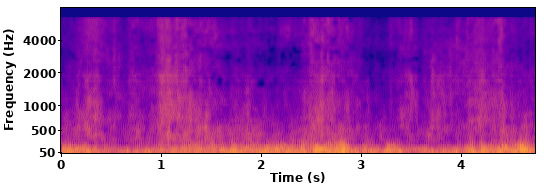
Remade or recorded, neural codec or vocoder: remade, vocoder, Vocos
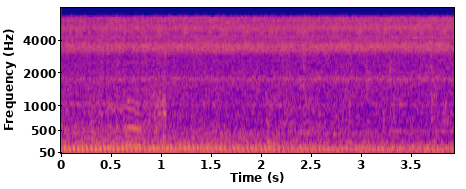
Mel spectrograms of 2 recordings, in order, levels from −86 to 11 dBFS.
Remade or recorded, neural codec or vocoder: recorded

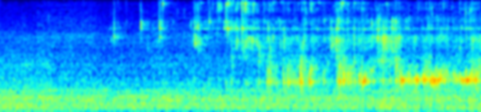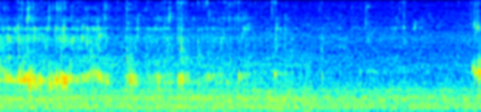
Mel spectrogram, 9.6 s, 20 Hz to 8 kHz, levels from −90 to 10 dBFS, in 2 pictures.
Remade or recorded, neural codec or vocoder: recorded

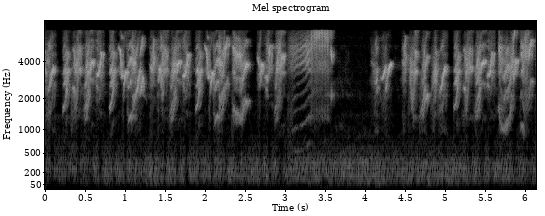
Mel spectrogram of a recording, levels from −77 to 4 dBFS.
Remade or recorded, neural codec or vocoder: remade, vocoder, Vocos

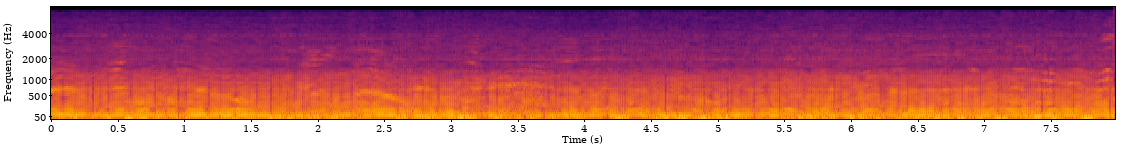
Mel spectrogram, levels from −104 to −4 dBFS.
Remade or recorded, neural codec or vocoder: remade, vocoder, Vocos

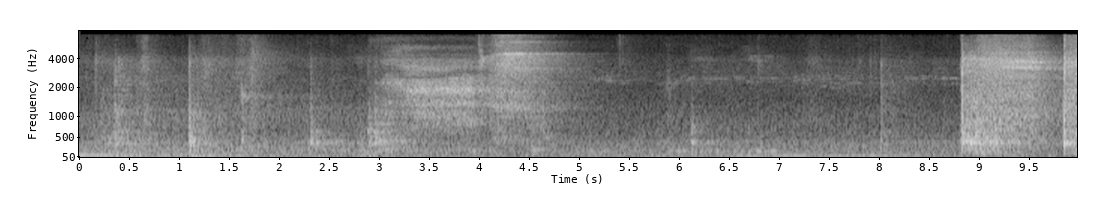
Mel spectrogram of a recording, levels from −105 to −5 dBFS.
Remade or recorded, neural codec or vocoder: recorded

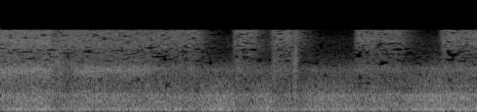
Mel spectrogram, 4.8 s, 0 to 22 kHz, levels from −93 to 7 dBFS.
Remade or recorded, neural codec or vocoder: recorded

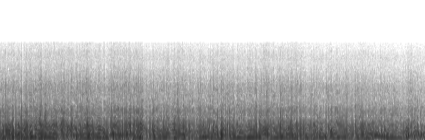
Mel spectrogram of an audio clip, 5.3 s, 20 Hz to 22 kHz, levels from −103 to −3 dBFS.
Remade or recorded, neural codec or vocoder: remade, vocoder, Vocos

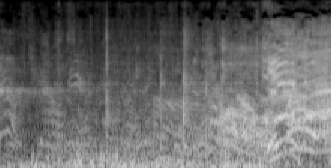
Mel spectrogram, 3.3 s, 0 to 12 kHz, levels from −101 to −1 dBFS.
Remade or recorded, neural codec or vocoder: remade, vocoder, Vocos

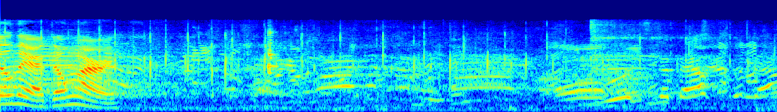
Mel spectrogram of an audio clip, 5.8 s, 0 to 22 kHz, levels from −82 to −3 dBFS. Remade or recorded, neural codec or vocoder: recorded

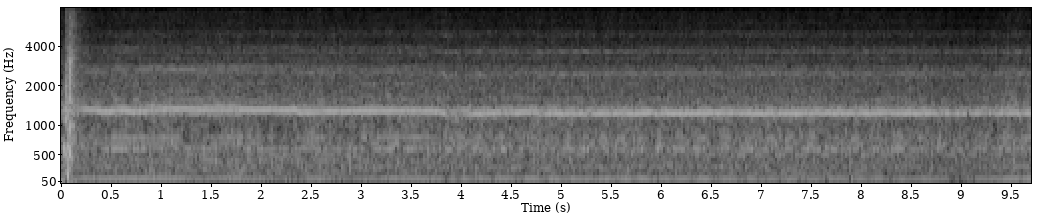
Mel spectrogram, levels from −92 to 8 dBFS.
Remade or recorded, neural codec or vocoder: recorded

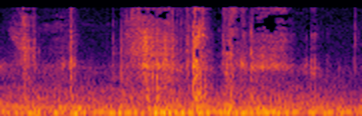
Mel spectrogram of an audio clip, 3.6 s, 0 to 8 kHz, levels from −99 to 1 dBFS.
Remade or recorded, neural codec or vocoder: remade, vocoder, Vocos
